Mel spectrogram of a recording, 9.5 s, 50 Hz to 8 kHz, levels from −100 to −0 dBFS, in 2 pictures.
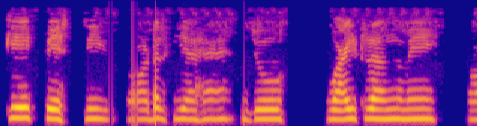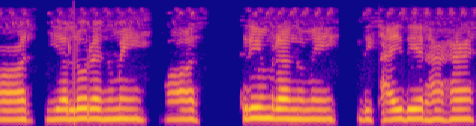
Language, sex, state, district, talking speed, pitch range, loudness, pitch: Hindi, female, Chhattisgarh, Balrampur, 140 wpm, 215-230 Hz, -18 LUFS, 225 Hz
